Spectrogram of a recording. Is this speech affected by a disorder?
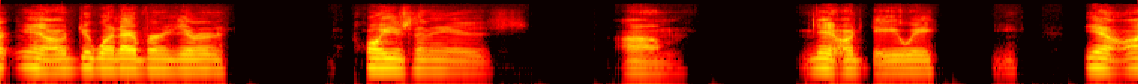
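Yes: cerebral palsy; present from birth.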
